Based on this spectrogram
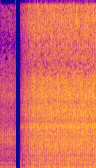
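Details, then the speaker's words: Toyota Vigo after AC evaporator, drier and valve replacement, compressor oil change and new bearing (system not flushed): steady, even idle hum under AC load, no knocks or squeals; compressor cycling normally and cooling fine. "ความเย็นทำได้ปกตินะครับแอร์ตัดต่อปกติทุกอย่างก็แกเย็นพร้อมใช้พร้อมส่งงานครับ"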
